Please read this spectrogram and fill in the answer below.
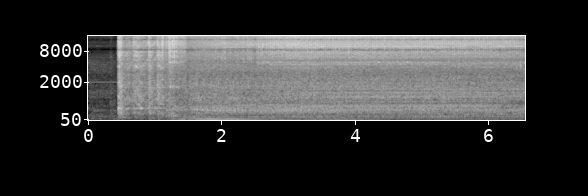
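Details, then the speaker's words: Peugeot 407 first start after replacing timing belt, tensioner and water pump and refilling coolant: starter whirs briefly, engine catches at once into an even, quiet idle with no ticking or rattle. Healthy start. "Terus ya cek-cek aja suara, memastikan. Yang suaranya halus ya."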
